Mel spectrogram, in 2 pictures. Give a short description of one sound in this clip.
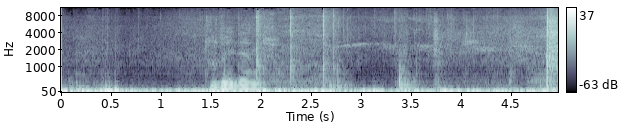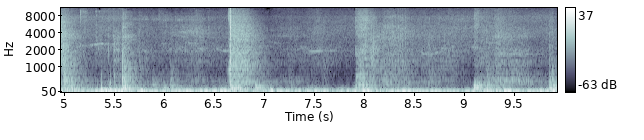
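Footsteps crunch over debris on a wooden floor.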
